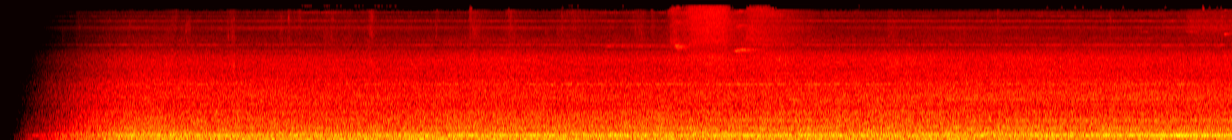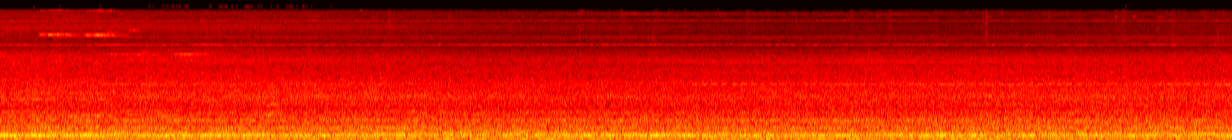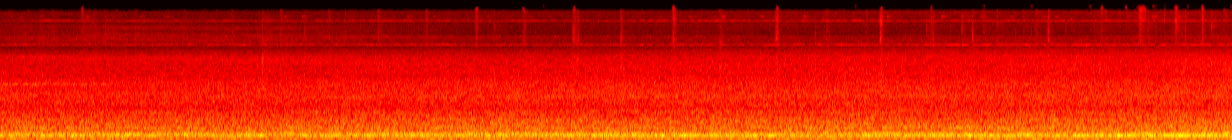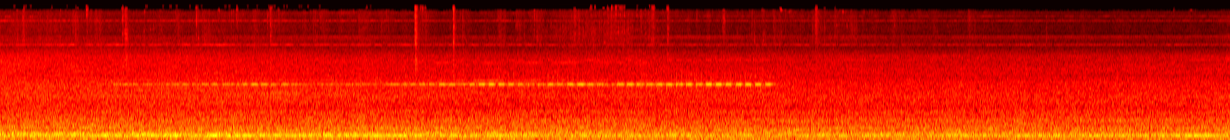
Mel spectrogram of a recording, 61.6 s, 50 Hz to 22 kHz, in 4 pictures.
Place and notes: Warsaw Central, Warszawa, Poland - (99 BI) Railway platforms
Binaural recording of railway station platforms.
Recorded with Soundman OKM + Zoom H2n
